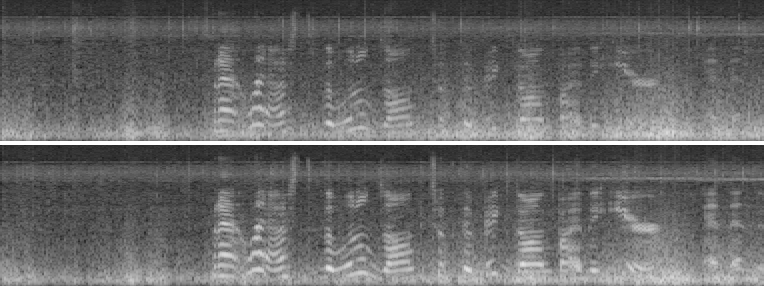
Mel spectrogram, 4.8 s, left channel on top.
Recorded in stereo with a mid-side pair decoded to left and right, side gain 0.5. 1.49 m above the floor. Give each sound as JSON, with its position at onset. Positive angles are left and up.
{"t": 1.3, "sound": "a woman speaking", "azimuth_deg": -30}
